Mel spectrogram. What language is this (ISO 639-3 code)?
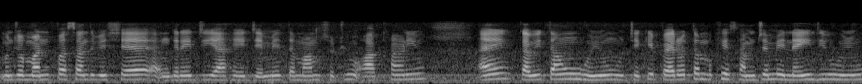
snd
